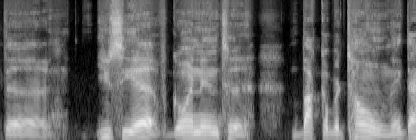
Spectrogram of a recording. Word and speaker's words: Boca Raton: i i really like the ucf going into bachelor tone ain't that how you say it big ragu boca raton right there in the in the rat's mouth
